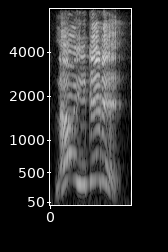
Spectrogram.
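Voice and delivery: high-pitched, squeaky blame throw-back; swooping high mock denial; mock accusation. Mimicking the absurd blame-shifting.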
